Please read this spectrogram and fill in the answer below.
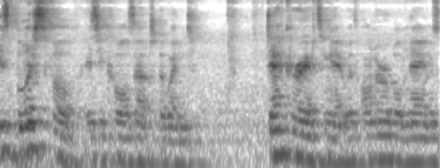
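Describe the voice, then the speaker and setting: There is noticeable background noise as a man talks with a fairly low pitch. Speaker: poet. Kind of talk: poetry reading. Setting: live event venue.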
